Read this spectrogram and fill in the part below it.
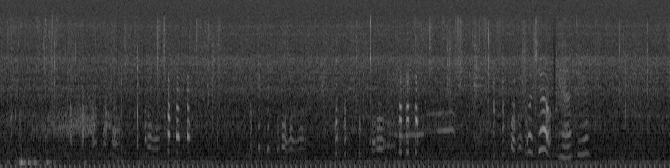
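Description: Chickens cluck softly close by.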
